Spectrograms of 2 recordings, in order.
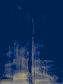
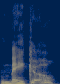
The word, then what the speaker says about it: Mako: my own Final Fantasy 7 YouTube videos it's pronounced ma Co not Mako so how do we get to the bridge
